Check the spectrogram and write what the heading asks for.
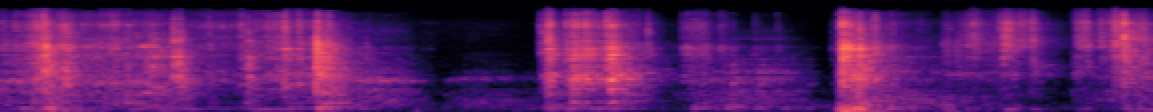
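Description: Metal chrome trim strips clattering and scraping as they are handled and shifted on a stone countertop, in several short bouts, with a sharper knock a little after three seconds in.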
